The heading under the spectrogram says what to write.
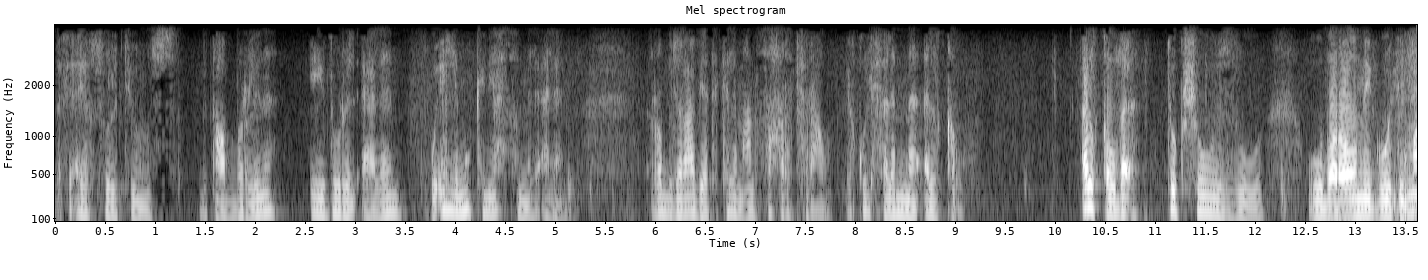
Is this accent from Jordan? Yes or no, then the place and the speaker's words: no; Egypt; انا بتمنى كقارئ من مصر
